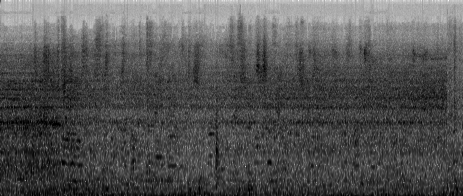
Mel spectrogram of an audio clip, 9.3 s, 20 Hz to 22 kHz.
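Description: Passenger train on a roughly 30-hour journey across eastern Turkey toward Tatvan and Lake Van: a steady, loud rumble from inside the carriage, with constant rolling noise and faint rattles throughout, and no clear talk.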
